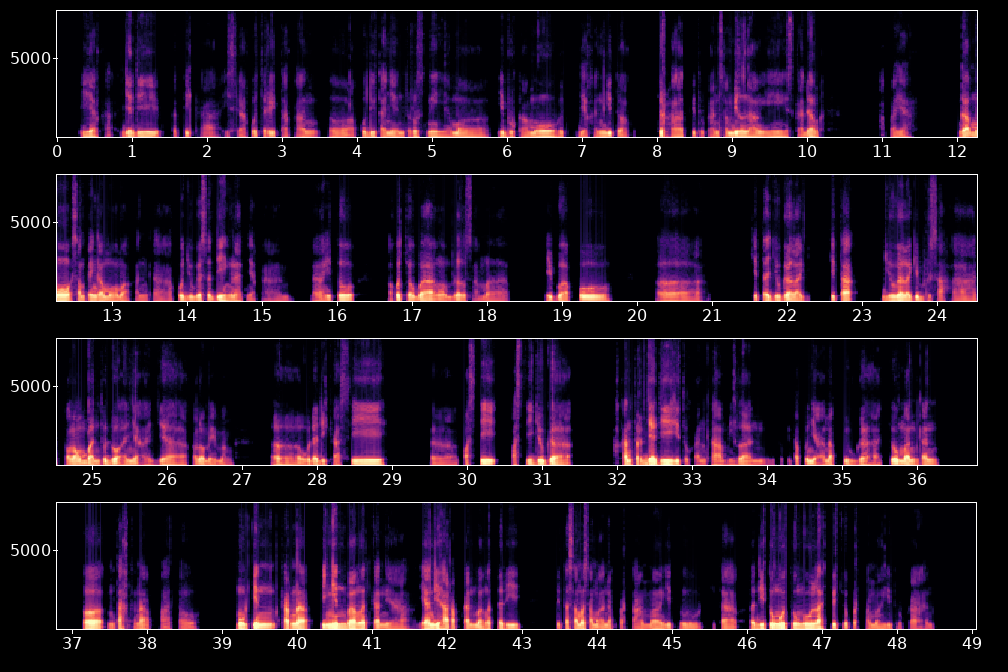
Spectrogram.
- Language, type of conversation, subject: Indonesian, advice, Apakah Anda diharapkan segera punya anak setelah menikah?
- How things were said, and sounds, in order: none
